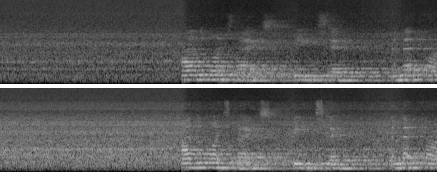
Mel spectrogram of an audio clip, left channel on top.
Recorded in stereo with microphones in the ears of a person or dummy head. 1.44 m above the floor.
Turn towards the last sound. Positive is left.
turn(degrees=-35)  # may be behind; listen again after turning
